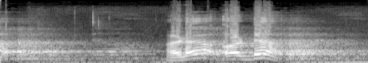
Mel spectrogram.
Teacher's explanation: उच्छिप्त ध्वनि में ड और ढ, हमारी जीभ इनको बाहर फेंकती है। उच्छिप्त यानी फेंकना।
